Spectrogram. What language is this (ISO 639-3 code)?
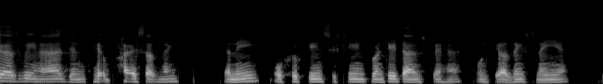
urd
